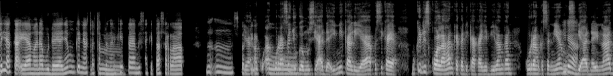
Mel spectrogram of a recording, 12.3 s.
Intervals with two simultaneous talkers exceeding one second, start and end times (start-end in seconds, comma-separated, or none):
none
